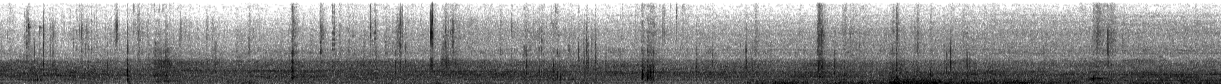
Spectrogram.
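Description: Faint, steady outdoor background noise with scattered light clicks and taps, somewhat fuller from about halfway through.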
